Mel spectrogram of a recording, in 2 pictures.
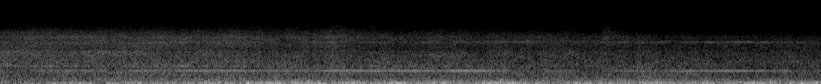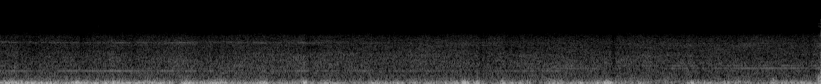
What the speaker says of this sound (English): This Max 8 for Southwest going to Honolulu.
